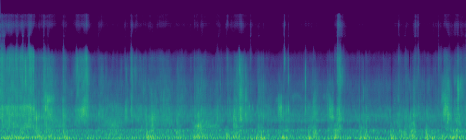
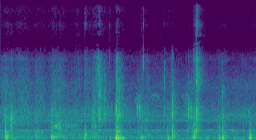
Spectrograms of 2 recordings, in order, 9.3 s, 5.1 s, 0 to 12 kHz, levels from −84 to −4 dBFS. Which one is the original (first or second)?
second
